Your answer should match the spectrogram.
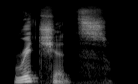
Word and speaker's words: Richards: Richards. – Could you spell that, please? – Yes, it's RICHARDS.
